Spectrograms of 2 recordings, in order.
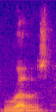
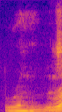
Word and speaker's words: Roos: I think her last name is pronounced Rose, spelled Roos, last name pronounced Rose.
